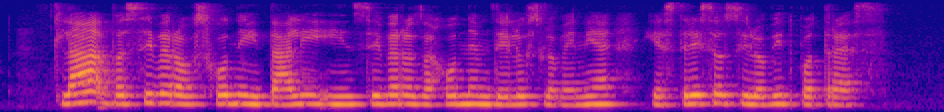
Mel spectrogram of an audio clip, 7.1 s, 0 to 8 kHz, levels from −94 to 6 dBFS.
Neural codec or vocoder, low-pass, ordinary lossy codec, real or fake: none; 7.2 kHz; none; real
